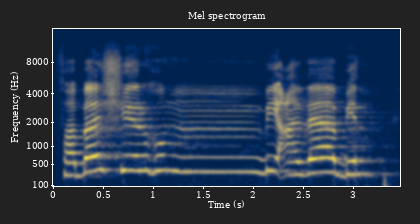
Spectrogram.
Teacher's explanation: Jadi huruf mim sukun nya itu disuarakan seperti samar-samar di bibir dan juga sedikit didengungkan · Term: Ikhfa Syafawi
